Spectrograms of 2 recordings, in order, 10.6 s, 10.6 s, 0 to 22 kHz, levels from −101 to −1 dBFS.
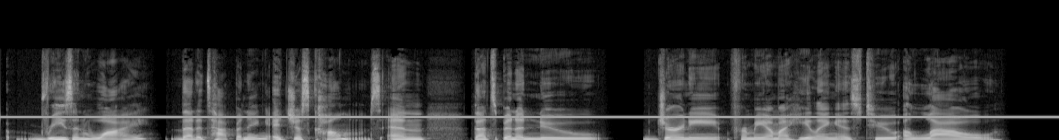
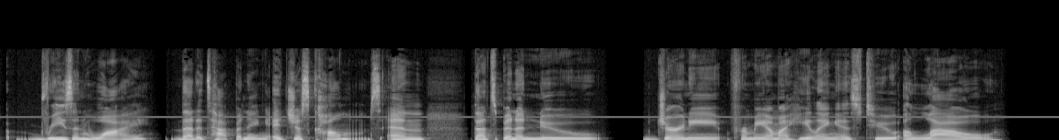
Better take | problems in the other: second | high-pitched whine; loud; throughout; 3.5 kHz, 5 dB below the speech; faint in the second

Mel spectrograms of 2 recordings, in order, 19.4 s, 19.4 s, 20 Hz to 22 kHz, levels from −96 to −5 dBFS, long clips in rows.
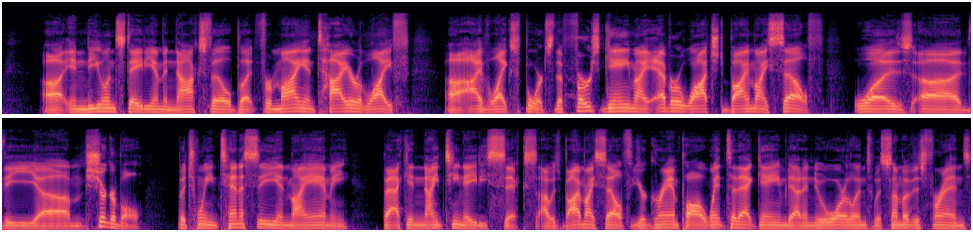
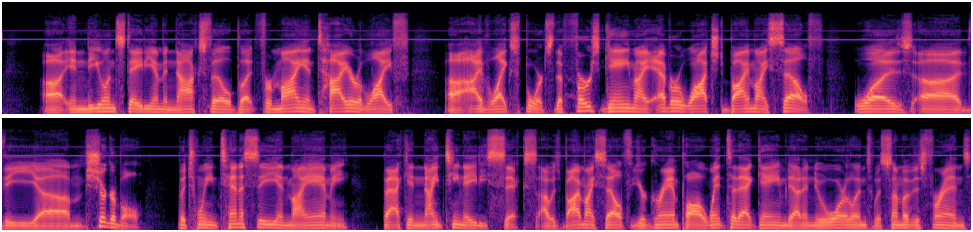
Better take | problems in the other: first | high-pitched whine; noticeable; throughout; 5.5 kHz, 20 dB below the speech

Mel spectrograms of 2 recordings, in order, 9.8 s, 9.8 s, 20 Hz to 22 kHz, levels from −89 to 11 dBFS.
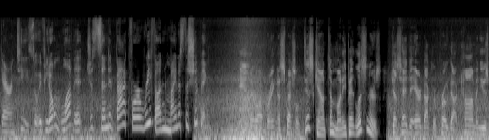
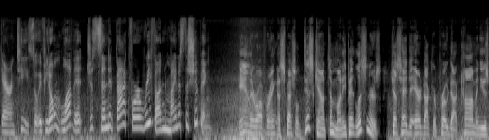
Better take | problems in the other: second | wind noise on the microphone; heavy; until 2.5 s, from 4 to 6 s and from 8 s on; 7 dB below the speech; occasional gusts in the second

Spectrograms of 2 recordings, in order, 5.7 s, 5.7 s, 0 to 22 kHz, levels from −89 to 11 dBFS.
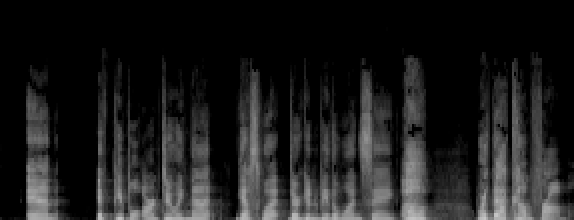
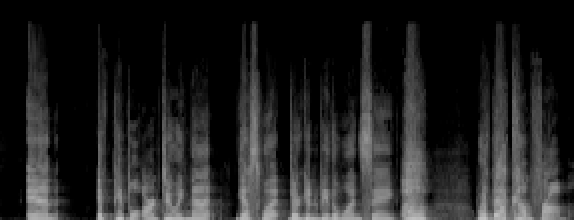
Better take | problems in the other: first | distortion; slight; 10 dB below the speech

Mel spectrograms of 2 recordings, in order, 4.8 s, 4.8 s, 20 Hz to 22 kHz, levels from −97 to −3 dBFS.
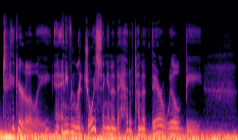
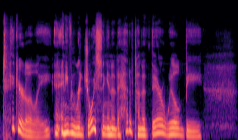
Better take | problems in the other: second | low rumble; loud; throughout; 8 dB below the speech

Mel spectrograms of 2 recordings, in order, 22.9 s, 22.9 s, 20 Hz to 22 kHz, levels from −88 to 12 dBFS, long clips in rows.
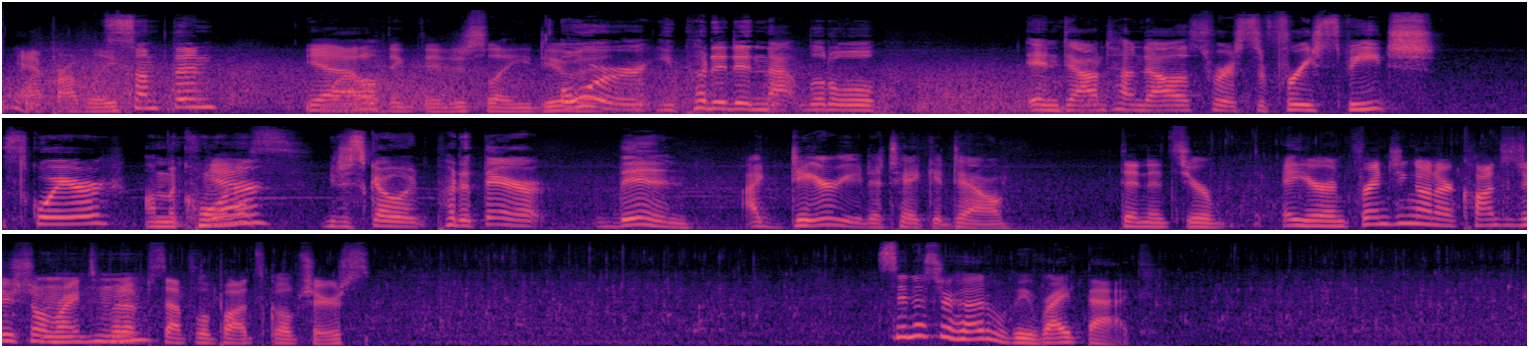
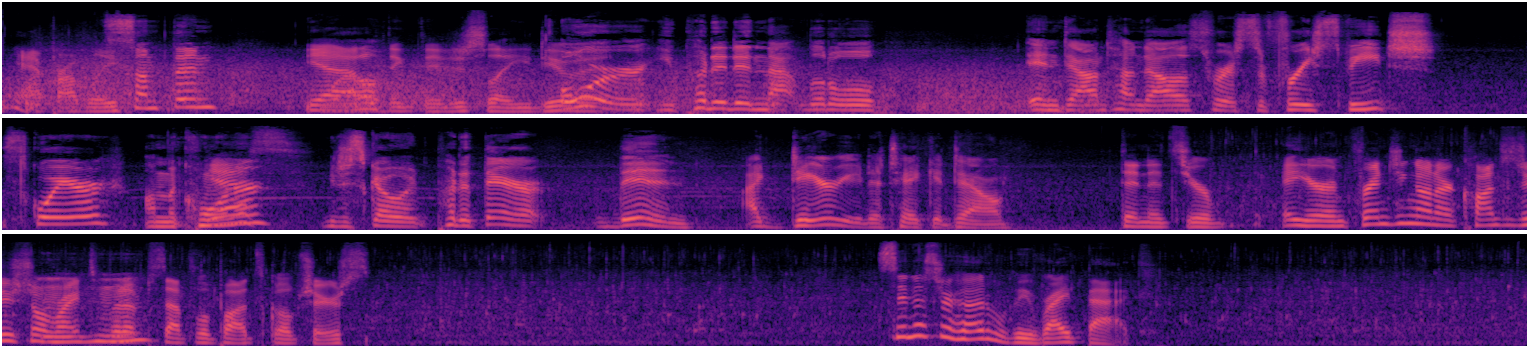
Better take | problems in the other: neither | rain or running water; noticeable; throughout; 15 dB below the speech; the same in both

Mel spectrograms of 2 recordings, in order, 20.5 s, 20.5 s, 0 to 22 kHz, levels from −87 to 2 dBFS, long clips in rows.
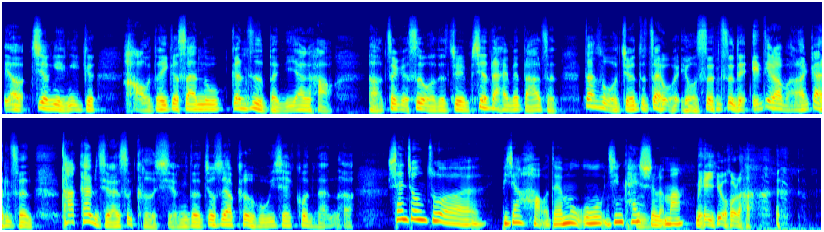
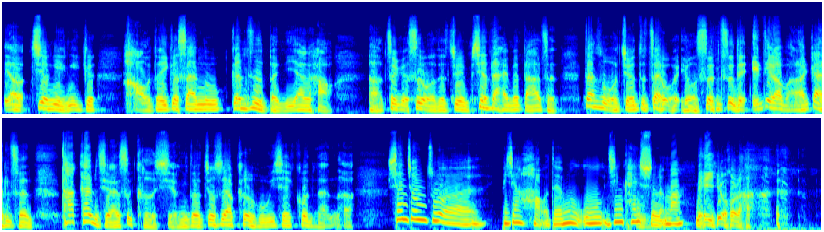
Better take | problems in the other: first | distortion; slight; 10 dB below the speech

